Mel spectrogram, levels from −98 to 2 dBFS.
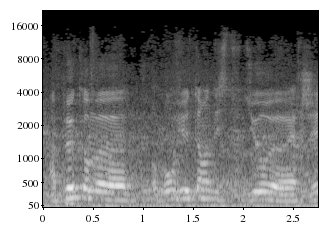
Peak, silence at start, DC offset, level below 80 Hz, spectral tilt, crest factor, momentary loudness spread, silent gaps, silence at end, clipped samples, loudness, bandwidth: -2 dBFS; 0 s; under 0.1%; -34 dBFS; -7 dB/octave; 16 dB; 11 LU; none; 0 s; under 0.1%; -18 LUFS; 13 kHz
